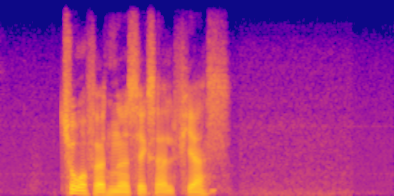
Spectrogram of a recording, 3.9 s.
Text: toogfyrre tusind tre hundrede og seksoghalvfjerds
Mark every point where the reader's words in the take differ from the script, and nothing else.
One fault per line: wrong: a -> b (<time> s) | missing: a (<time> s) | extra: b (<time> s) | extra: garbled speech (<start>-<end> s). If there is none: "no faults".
missing: tusind tre (1.1 s)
